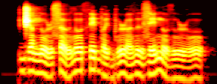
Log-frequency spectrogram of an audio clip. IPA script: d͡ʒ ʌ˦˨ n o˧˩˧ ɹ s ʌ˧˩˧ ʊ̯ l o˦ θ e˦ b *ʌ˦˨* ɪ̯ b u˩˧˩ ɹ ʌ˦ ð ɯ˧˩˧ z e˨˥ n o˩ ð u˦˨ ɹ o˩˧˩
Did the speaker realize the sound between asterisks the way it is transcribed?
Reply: no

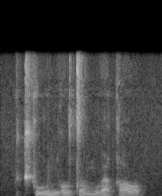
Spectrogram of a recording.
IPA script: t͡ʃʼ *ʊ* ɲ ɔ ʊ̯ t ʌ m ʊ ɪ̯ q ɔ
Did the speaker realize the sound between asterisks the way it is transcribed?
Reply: no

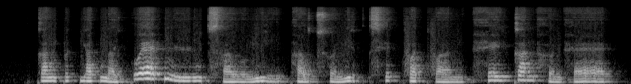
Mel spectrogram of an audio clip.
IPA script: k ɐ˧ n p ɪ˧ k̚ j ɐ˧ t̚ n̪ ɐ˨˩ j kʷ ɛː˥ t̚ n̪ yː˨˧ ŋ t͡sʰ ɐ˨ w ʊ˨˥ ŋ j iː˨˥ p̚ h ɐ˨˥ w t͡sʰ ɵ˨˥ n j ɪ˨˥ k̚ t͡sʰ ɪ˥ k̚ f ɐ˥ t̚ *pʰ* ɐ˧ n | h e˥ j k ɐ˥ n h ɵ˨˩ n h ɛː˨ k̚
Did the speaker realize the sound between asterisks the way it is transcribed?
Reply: no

